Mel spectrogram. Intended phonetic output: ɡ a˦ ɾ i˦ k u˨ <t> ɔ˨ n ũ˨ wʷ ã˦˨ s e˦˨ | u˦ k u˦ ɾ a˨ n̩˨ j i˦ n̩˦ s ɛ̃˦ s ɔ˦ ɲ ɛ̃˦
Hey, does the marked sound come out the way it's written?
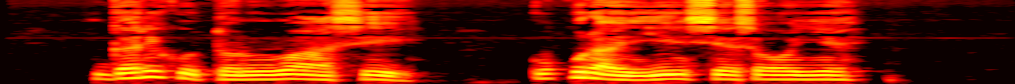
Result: yes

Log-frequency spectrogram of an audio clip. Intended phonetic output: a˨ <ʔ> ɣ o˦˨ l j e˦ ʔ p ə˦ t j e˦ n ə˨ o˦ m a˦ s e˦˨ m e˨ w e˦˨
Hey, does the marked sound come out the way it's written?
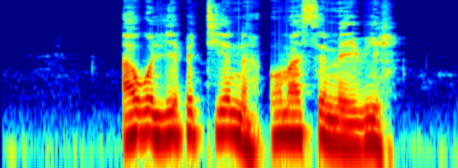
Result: no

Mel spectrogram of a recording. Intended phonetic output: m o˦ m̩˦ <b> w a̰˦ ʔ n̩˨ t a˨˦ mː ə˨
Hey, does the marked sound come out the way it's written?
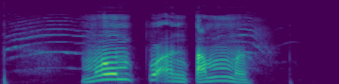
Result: no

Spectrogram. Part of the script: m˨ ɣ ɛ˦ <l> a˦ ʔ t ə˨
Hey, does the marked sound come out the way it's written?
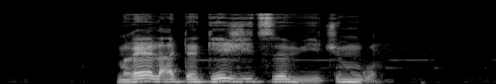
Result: yes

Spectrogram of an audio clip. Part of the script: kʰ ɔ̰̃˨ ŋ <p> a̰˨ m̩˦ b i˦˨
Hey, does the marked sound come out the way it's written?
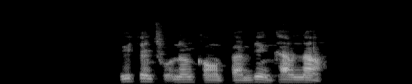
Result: yes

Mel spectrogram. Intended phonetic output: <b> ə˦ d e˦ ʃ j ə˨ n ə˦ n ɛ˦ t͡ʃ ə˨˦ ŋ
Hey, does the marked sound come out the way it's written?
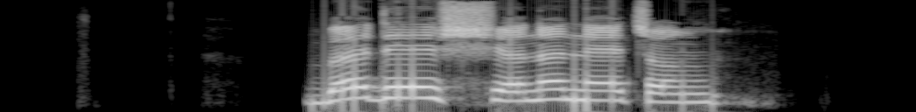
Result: yes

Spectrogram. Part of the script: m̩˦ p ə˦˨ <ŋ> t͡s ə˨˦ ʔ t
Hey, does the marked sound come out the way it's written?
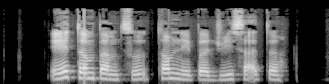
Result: no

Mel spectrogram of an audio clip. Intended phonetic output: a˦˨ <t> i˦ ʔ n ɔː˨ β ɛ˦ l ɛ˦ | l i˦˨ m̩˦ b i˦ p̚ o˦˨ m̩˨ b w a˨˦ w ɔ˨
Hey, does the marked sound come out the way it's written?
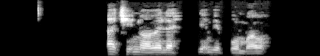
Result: no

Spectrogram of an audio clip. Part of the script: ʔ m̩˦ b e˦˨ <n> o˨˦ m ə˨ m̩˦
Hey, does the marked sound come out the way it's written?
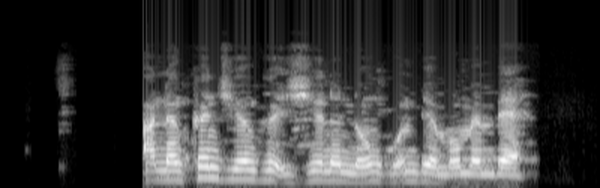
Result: no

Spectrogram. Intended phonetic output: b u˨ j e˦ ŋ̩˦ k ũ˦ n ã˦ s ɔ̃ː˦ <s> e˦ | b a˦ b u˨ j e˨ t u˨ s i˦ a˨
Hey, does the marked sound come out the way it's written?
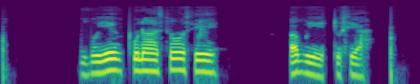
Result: yes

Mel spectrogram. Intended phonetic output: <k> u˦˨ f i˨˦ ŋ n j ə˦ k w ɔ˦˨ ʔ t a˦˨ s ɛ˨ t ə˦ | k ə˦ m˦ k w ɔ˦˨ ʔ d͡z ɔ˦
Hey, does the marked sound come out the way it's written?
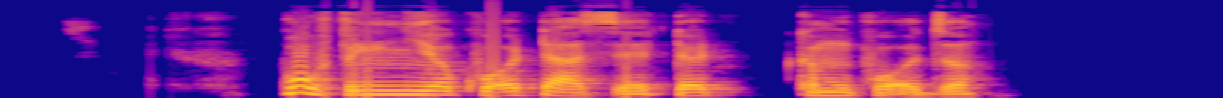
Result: no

